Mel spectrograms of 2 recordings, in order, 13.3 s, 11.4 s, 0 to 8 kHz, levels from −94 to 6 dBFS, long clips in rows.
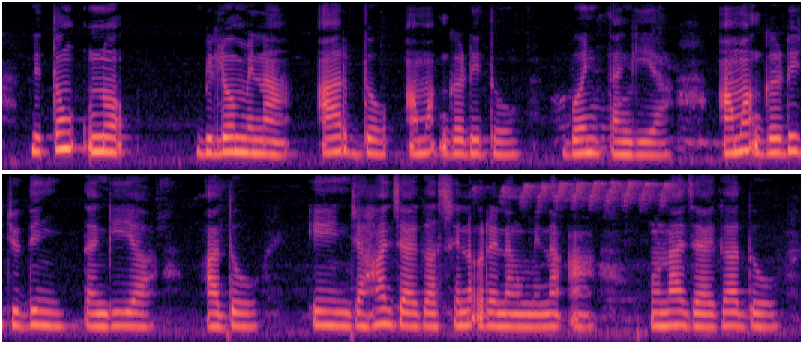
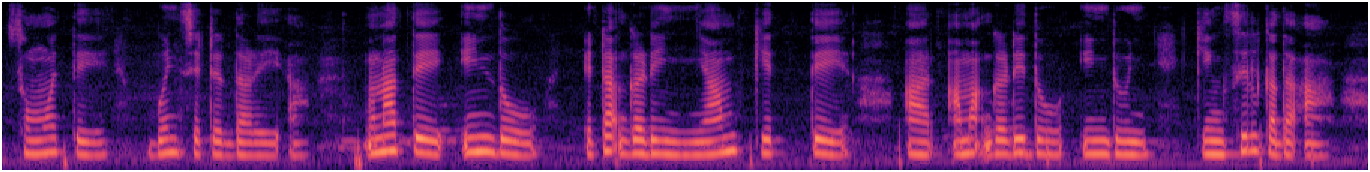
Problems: background sounds at intervals, background conversations at intervals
